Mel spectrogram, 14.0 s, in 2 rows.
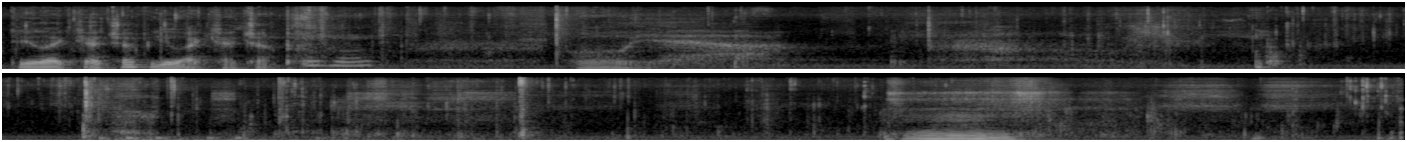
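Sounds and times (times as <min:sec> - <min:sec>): chewing and biting food: 0:05.2 - 0:11.4, 0:12.2 - 0:14.0
low voice hum: 0:11.4 - 0:12.4.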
